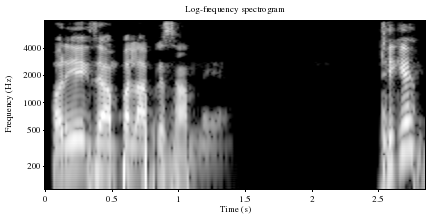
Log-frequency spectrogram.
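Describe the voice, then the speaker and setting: A man teaching a grammar lesson, patiently explaining slides and slowly repeating example words. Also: high-pitched, expressive, pushed and bright, dry recording, poor audio.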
